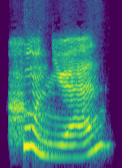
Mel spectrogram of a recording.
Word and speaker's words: Hunyuan: Because I want first that we pronounce each word by itself, because when we will pronounce it together as a phrase, this tone will change. So it will change in the fourth tone, but for now we will pronounce it separately, okay?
